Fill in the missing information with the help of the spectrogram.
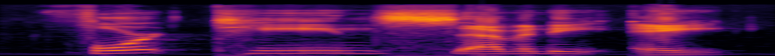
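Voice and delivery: drawn-out big reveal; slow dramatic reveal. Acted. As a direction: let the date land slowly. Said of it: "Are you prepared for this?".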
